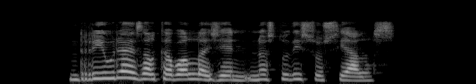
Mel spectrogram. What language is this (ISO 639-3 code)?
cat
